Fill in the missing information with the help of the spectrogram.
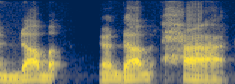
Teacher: Dabha, bila dia bersambung dengan ha itu, qalqalah itu bunyi perlahan, iaitu qalqalah sughra dipanggil.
